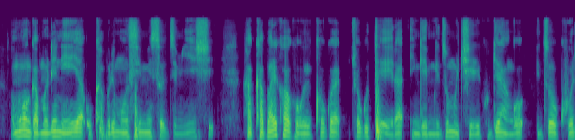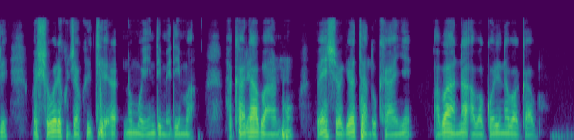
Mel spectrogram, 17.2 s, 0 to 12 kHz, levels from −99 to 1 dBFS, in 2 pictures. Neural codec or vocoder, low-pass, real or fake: none; 7.2 kHz; real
